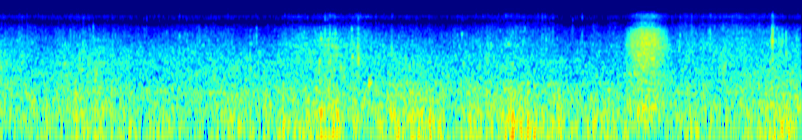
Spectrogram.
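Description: Wind buffeting the microphone over the steady rush of a shallow stream, with a short scuff about three seconds in.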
